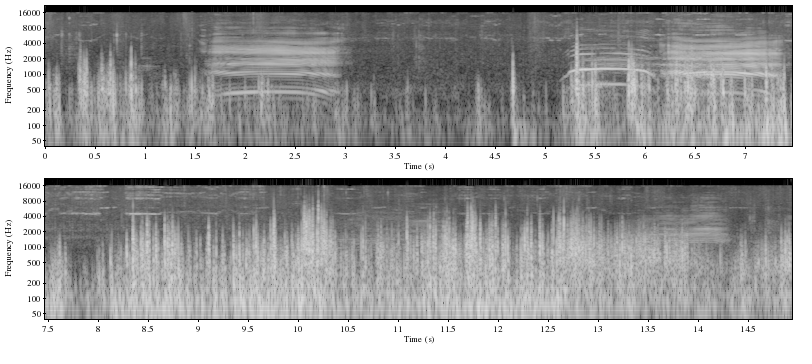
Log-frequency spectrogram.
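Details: Hereford cattle with calves bred to registered Brahman bulls. Two drawn-out, harmonic moos, one near two seconds and a second that rises and falls near six seconds. A long stretch of loud, broadband rumbling and clattering follows.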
